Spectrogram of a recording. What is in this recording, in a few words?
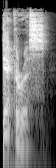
"decorous", American; English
